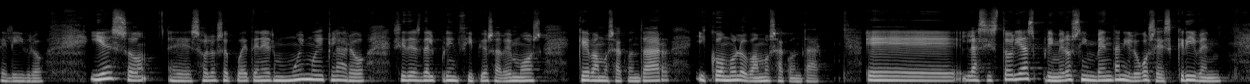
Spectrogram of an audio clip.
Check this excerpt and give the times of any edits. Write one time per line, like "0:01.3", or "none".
0:08.6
